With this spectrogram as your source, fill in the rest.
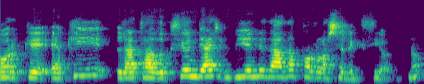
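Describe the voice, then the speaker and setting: A woman with a Catalan accent speaks at a fairly slow pace in a fairly high, somewhat breathy, dark and mellow voice with ordinary pitch variation. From Catalonia, rural mountain area. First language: Catalan (speaking Spanish). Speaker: academic researcher. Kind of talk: panel discussion. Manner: halting, with many fillers.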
